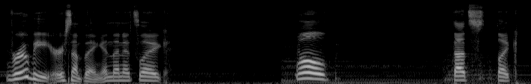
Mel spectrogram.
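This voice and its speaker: Over soft background music, a woman with a fairly low, slightly bright voice talks slowly with big swings in pitch. As host of a game discussion stream, she chats casually about video games, rambling, digressing and often cutting herself off.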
